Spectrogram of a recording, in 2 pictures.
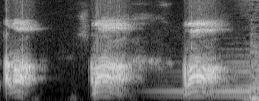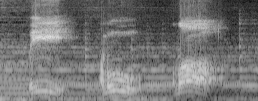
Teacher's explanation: Sedangkan menurut istilah pengucapan huruf disertai dengan bergetarnya ujung lidah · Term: takrir, at-takrir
